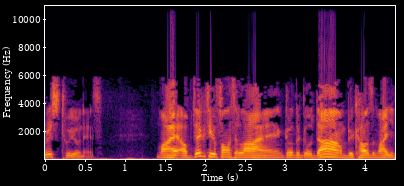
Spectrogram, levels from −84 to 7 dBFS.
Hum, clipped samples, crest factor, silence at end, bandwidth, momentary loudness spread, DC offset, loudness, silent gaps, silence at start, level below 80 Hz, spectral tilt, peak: none; 0.4%; 12 dB; 0 s; 11 kHz; 11 LU; under 0.1%; -11 LUFS; none; 0 s; -32 dBFS; -6 dB/octave; 0 dBFS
